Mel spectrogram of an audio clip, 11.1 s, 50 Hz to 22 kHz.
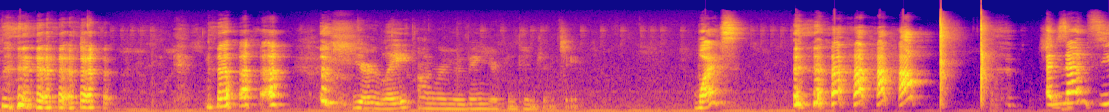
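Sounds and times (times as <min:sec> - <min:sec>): woman laughing: 0:00.0 - 0:01.2, 0:02.1 - 0:03.6, 0:08.0 - 0:09.3
hand claps: 0:09.4 - 0:10.1.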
